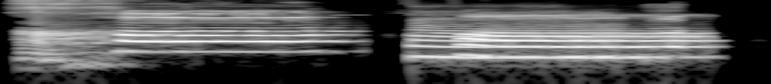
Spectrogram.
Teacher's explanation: এটা খ, খ। হ্যাঁ, খ বলার সময় আপনাদের হচ্ছে একটা গলার মধ্যে খসখস একটা আওয়াজ হবে, খ। আপু, খর খর খর খর এই শব্দটা, খর খর মানে খ।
